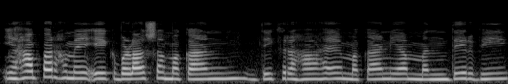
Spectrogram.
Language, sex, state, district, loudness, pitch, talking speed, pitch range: Hindi, female, Uttar Pradesh, Etah, -23 LUFS, 255 Hz, 175 wpm, 245-270 Hz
